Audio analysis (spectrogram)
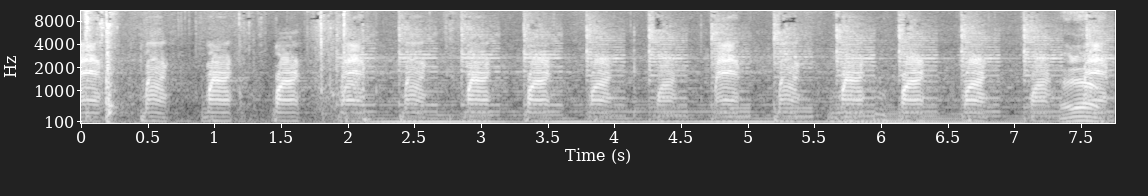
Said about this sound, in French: Il sort un canard d'un panier qui fait coin-coin, etc.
